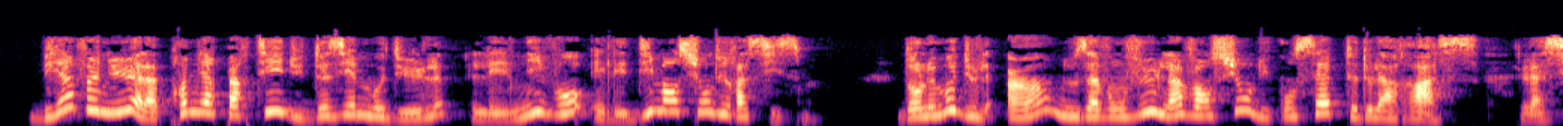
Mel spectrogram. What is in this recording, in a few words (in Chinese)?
法语女, 外语, 小语种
